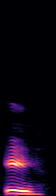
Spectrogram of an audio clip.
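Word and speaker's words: heir: Synonyms क्या इसके, ए, इसको हम प्रोनाउंस करते हैं ए, ठीक है, ऑलिगेटी एंड पे।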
